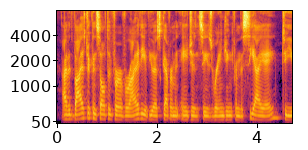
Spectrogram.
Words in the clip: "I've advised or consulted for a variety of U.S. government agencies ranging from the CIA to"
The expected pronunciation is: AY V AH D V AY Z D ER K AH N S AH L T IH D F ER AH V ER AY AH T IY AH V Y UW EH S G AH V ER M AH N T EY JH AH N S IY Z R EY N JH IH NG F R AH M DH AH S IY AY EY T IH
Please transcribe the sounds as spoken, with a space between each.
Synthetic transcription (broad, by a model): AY V AH D V AY Z D ER K AH N S AH L T IH D F ER AH V ER AY AH T IY AH V Y UW EH S G AH V ER M AH N T EY JH AH N S IY Z R EY N JH IH NG F R AH M DH AH S IY AY EY T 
